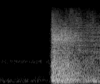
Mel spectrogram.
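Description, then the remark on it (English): A Mountain Dew soda can drops to the floor in a hallway with a sudden loud metallic clatter that rings on briefly, breaking an otherwise quiet moment that held only a faint steady hum. “I dropped my Mountain Dew can.”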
